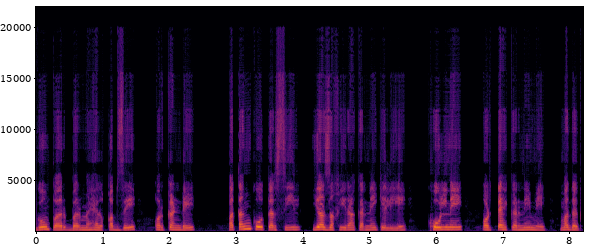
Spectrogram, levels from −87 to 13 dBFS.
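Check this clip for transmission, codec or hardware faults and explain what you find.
One codec fault runs through the entire clip. Opus compression throughout: the encoder was likely starved of bits, about 16 kbps in CELT mode, so it refilled bands with folded or noise content, leaving the speech plainly grainy and rough while the band still extends to 20.3 kHz.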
